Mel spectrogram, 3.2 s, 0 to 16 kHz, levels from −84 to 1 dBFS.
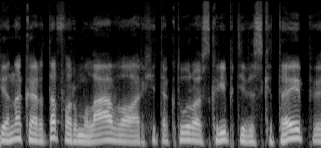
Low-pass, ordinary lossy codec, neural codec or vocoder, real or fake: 14.4 kHz; Opus, 32 kbps; vocoder, 48 kHz, 128 mel bands, Vocos; fake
